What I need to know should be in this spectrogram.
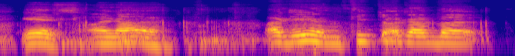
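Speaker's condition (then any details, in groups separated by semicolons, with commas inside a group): Cerebral palsy; talks slowly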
